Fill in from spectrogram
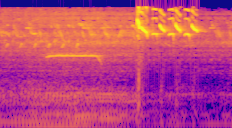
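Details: Singing white-eye: a soft sustained whistle gives way to a rapid string of about six sharp, high-pitched falling notes, with a low hum in the background.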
